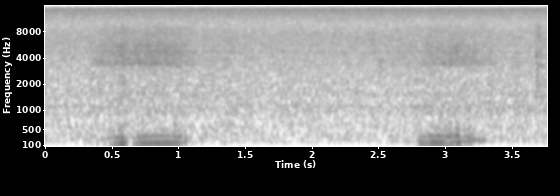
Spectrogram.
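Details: A 9-year-old pet cat snoring while asleep: two low, rumbling snore breaths, each about half a second long and roughly two seconds apart, over a quiet room.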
